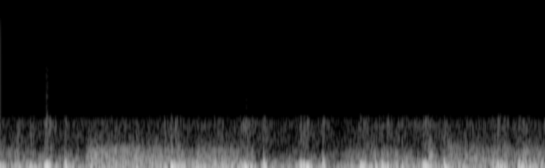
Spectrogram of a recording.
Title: Heartbeat auscultation stethoscope heart sounds - Aortic valve after workload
